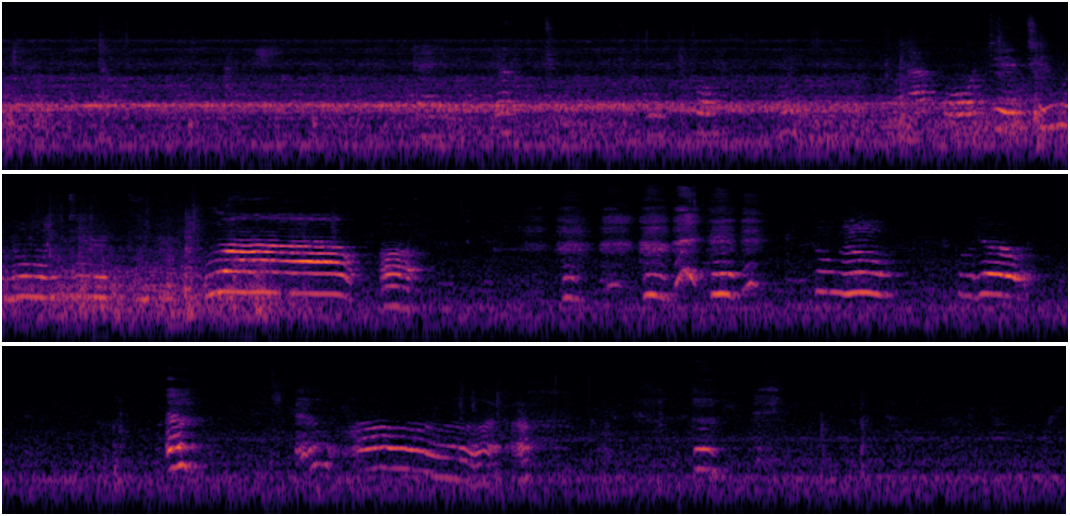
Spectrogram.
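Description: Plastic wheels of a ride-on toy rumble over a tiled floor.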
